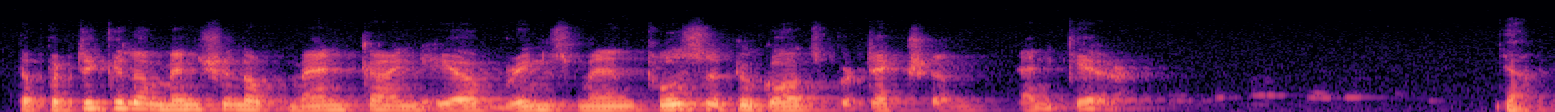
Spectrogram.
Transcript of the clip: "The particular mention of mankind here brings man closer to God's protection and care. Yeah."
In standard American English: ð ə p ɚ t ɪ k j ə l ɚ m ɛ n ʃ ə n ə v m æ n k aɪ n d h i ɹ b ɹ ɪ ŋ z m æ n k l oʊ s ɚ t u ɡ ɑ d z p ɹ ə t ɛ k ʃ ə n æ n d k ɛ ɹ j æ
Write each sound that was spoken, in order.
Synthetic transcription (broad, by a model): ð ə p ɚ t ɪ k j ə l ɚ m ɛ n ʃ ə n ə v m æ n k aɪ n d h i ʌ b ɹ ɪ ŋ z m æ n k l oʊ s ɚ t u ɡ ɑ d z p ɹ ə t ɛ k ʃ ə n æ n d k ɛ ɹ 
